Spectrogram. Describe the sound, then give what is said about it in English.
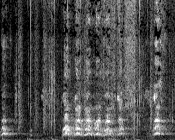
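A dog barks several times in quick bursts, loud, over an outdoor street background with soft footsteps of people walking along the street, and no one speaking. “we got a dog.”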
